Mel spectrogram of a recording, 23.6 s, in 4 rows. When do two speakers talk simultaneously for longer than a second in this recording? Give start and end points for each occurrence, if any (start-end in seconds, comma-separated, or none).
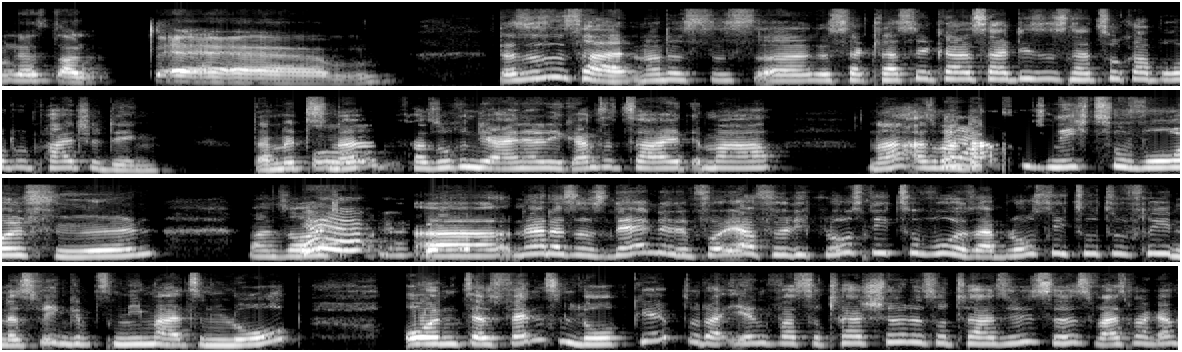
none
